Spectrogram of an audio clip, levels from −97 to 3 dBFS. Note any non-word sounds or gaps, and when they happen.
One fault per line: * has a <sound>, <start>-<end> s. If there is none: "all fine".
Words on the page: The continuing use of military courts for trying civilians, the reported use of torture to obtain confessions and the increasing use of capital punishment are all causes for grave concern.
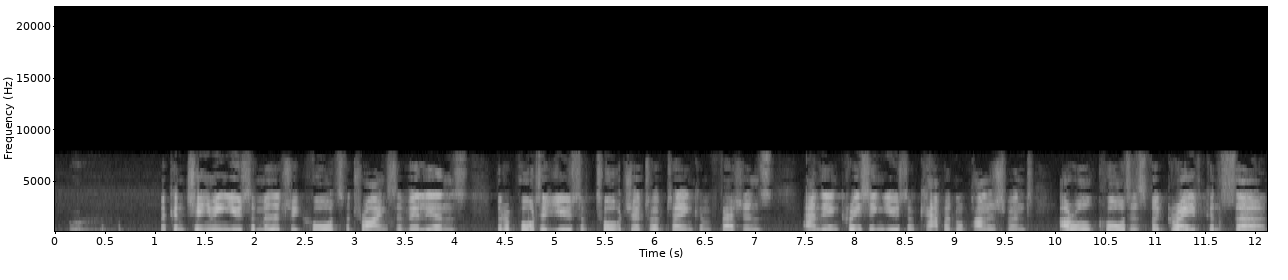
* has a sneeze, 0.1-0.8 s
